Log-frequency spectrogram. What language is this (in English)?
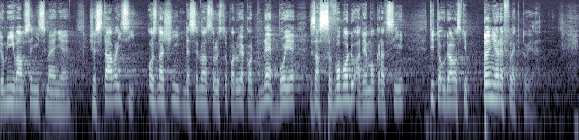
Czech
